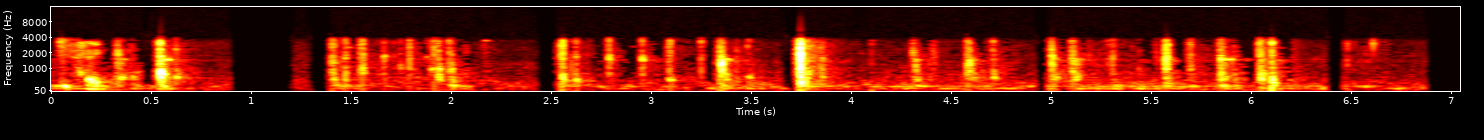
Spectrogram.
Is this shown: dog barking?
no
